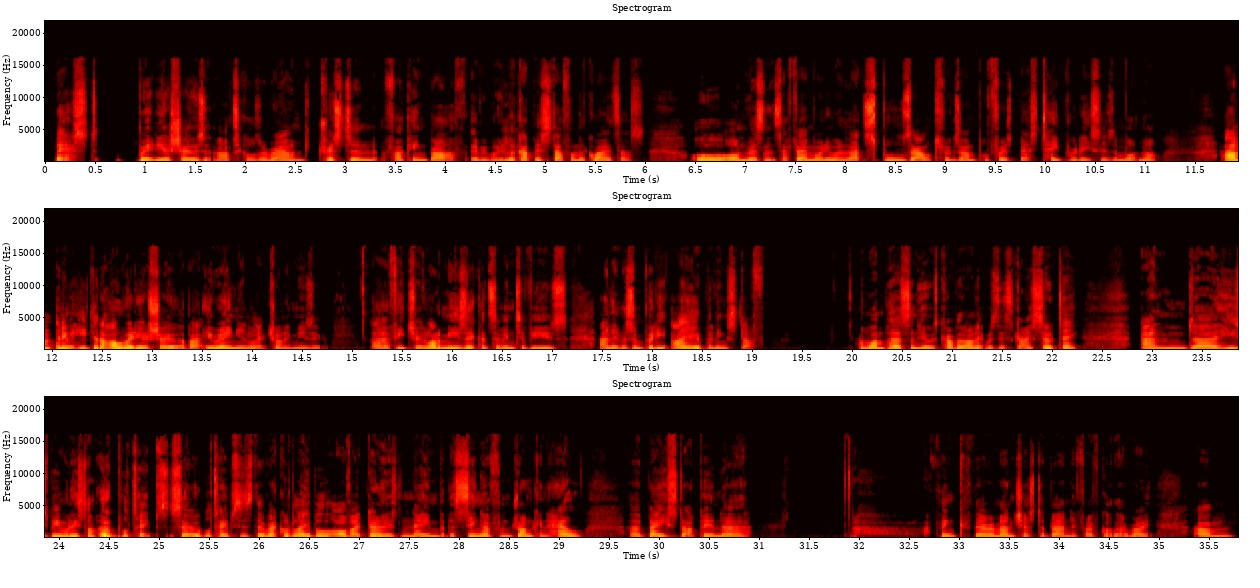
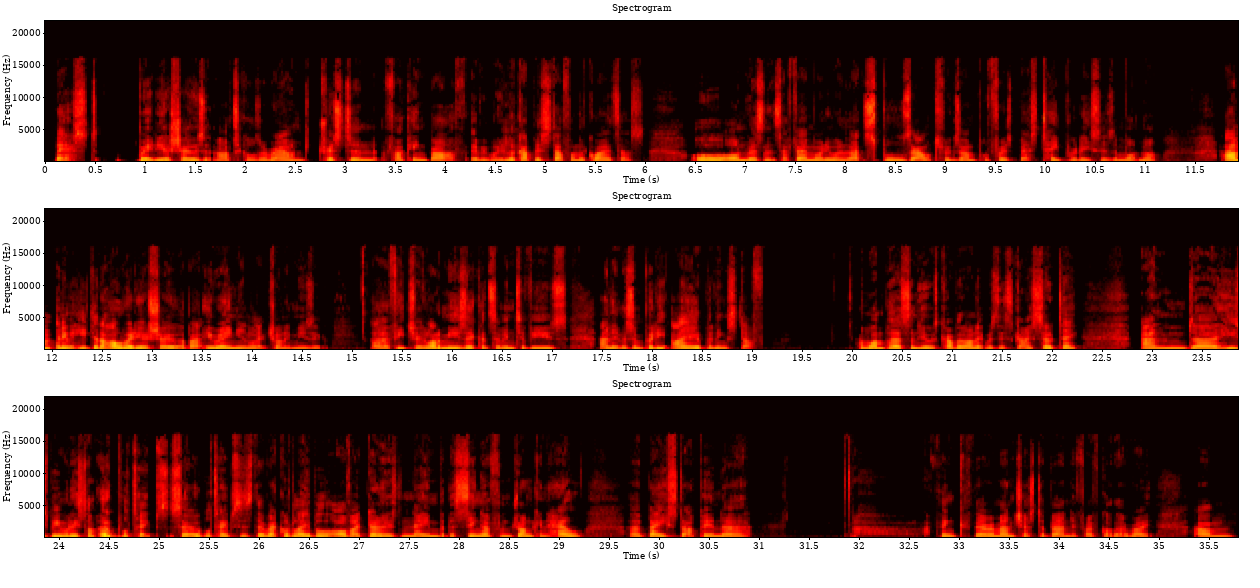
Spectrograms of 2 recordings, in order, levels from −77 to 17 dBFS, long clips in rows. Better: neither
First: none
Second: none

